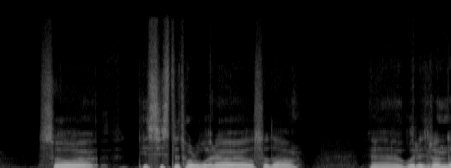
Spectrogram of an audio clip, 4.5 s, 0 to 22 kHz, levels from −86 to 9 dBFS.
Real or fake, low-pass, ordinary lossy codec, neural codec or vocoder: fake; 19.8 kHz; none; codec, 44.1 kHz, 7.8 kbps, DAC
